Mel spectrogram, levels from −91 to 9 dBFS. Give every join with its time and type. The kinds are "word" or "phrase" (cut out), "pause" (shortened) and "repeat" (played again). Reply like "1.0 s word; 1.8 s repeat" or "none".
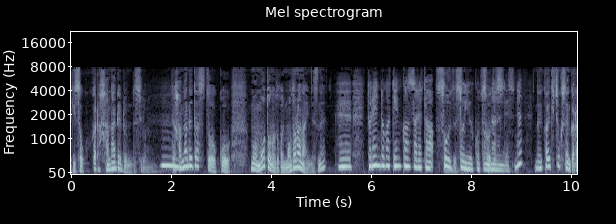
9.2 s pause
